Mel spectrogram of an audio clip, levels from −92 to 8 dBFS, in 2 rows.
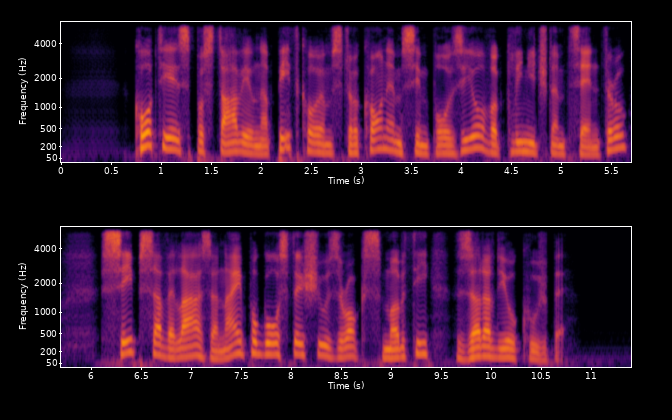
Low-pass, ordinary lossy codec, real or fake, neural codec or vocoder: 5.4 kHz; none; fake; codec, 16 kHz in and 24 kHz out, 0.9 kbps, LongCat-Audio-Codec, four codebook decoder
